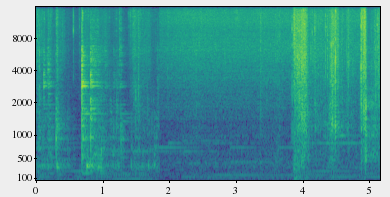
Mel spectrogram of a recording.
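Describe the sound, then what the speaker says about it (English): Vegetables being stirred as they fry in oil in a pot for a vegetable soup, with a run of clinking utensil-on-pot scrapes early on, a quieter stretch, then more stirring clatter near the end. "I add oil. Stir. I will fry until the vegetables are soft."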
